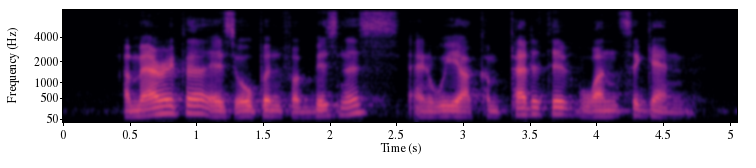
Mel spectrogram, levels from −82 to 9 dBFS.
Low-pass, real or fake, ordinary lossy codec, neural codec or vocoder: none; fake; none; codec, 16 kHz, 4 kbps, FunCodec, trained on Chinese and English, 50 frames a second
